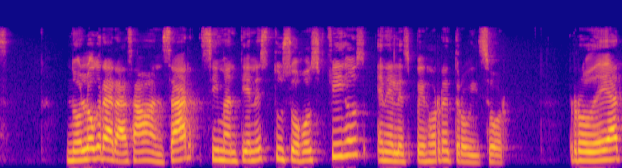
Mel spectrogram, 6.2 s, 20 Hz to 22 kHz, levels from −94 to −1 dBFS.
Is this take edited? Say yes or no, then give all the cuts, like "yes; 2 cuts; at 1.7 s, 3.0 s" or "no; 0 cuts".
no; 0 cuts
